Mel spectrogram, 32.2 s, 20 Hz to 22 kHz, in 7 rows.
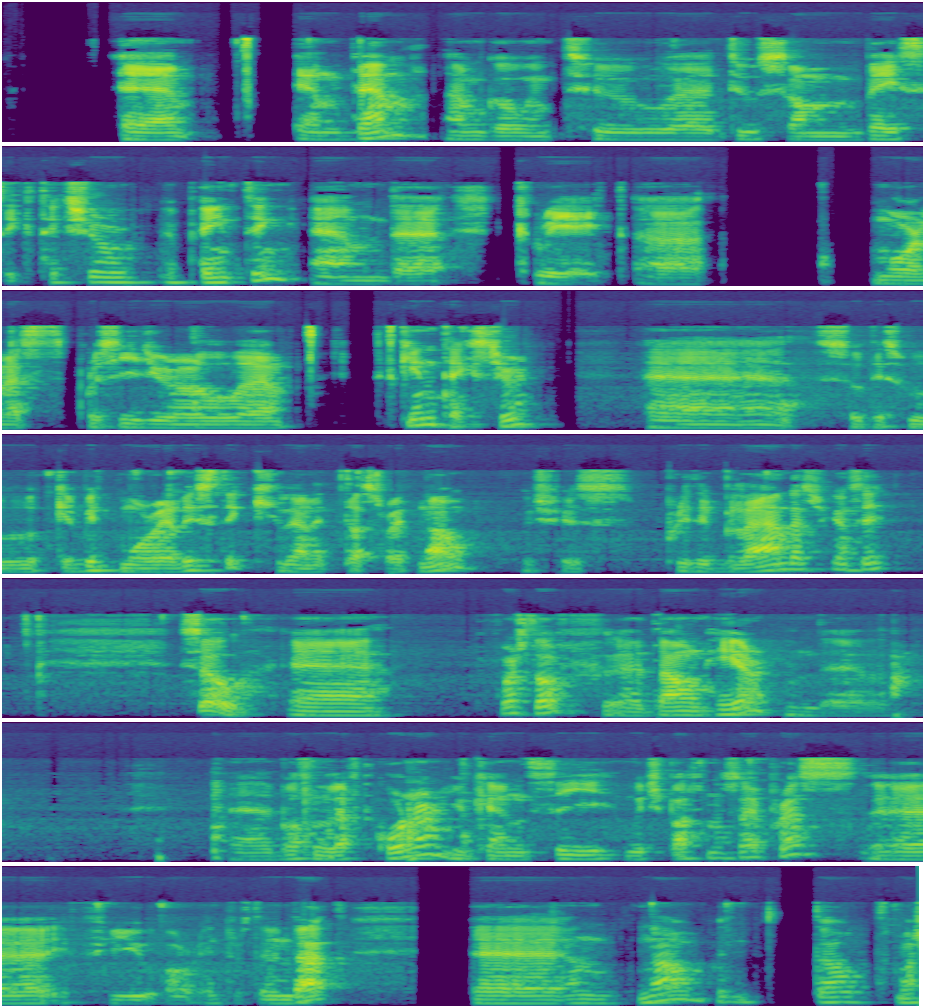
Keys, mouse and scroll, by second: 0.4 middle click, 1.4 shift+middle click, 11.5-14.0 middle drag, 14.4 shift+middle click, 15.5 click, 16.5-17.7 middle drag, 18.5 click, 19.2 middle click, 26.7 middle click, 28.0 middle click, 30.8 shift+middle click.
